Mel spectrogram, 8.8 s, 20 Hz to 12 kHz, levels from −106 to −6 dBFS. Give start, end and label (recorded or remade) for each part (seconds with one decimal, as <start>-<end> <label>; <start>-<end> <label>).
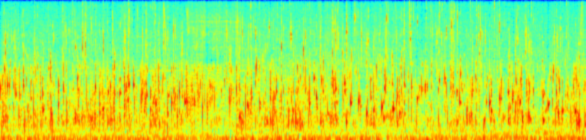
0.0-2.8 recorded; 2.8-3.6 remade; 3.6-8.8 recorded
